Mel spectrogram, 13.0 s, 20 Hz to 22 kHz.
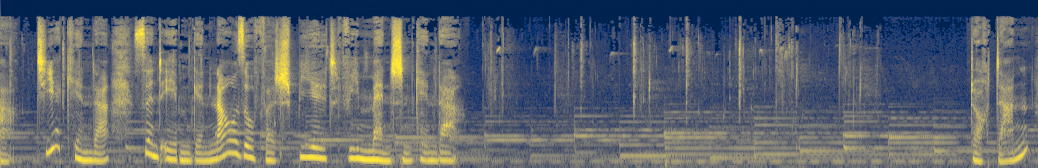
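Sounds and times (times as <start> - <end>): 
soft steady music: 0.0 - 12.9
speech: 0.1 - 5.8, 12.2 - 12.9
young fox splashing and padding through puddles: 5.0 - 11.1.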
